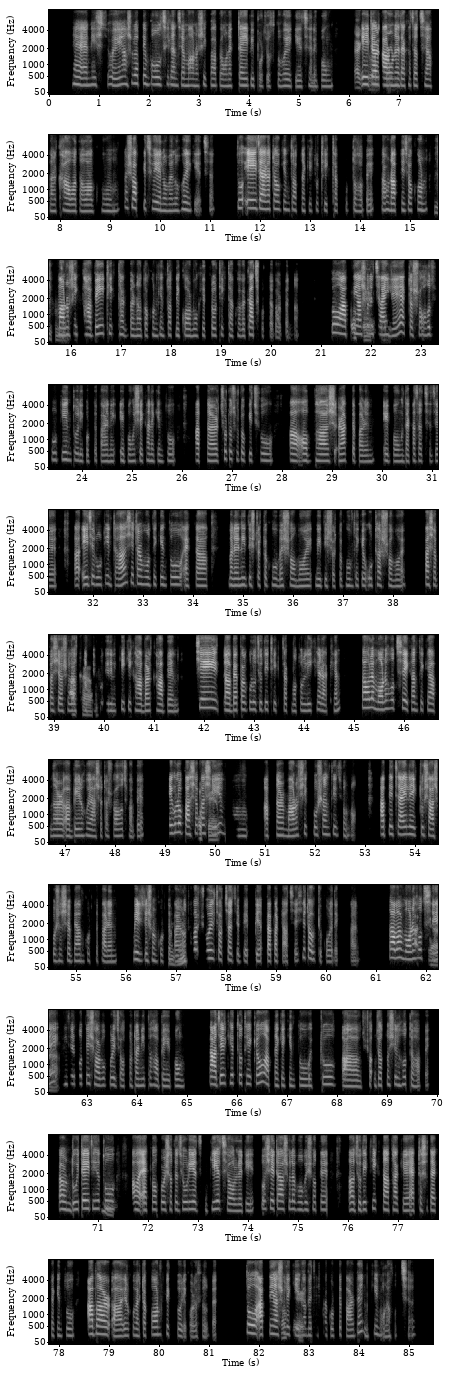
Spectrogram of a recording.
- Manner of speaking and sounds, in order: in English: "মেডিটেশন"; "শরীরচর্চার" said as "শরীলচর্চার"; in English: "কনফ্লিক্ট"
- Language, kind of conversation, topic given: Bengali, advice, নতুন পরিবর্তনের সাথে মানিয়ে নিতে না পারলে মানসিক শান্তি ধরে রাখতে আমি কীভাবে স্বযত্ন করব?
